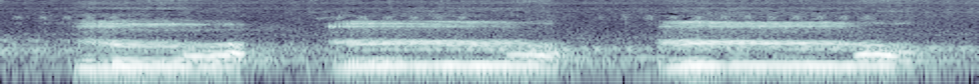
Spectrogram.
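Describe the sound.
A human voice imitates a cow, giving three long, loud moos in steady succession, each lasting about a second with short pauses between, clear with no other talk.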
